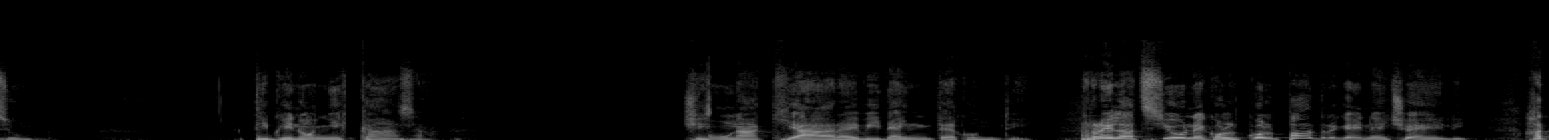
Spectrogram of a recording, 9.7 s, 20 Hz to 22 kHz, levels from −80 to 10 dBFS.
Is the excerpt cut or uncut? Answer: cut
